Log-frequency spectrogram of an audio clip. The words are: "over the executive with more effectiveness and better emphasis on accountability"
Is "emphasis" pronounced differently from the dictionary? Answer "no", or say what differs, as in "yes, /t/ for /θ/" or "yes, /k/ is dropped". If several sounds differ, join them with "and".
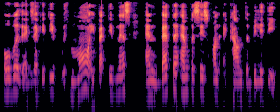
no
